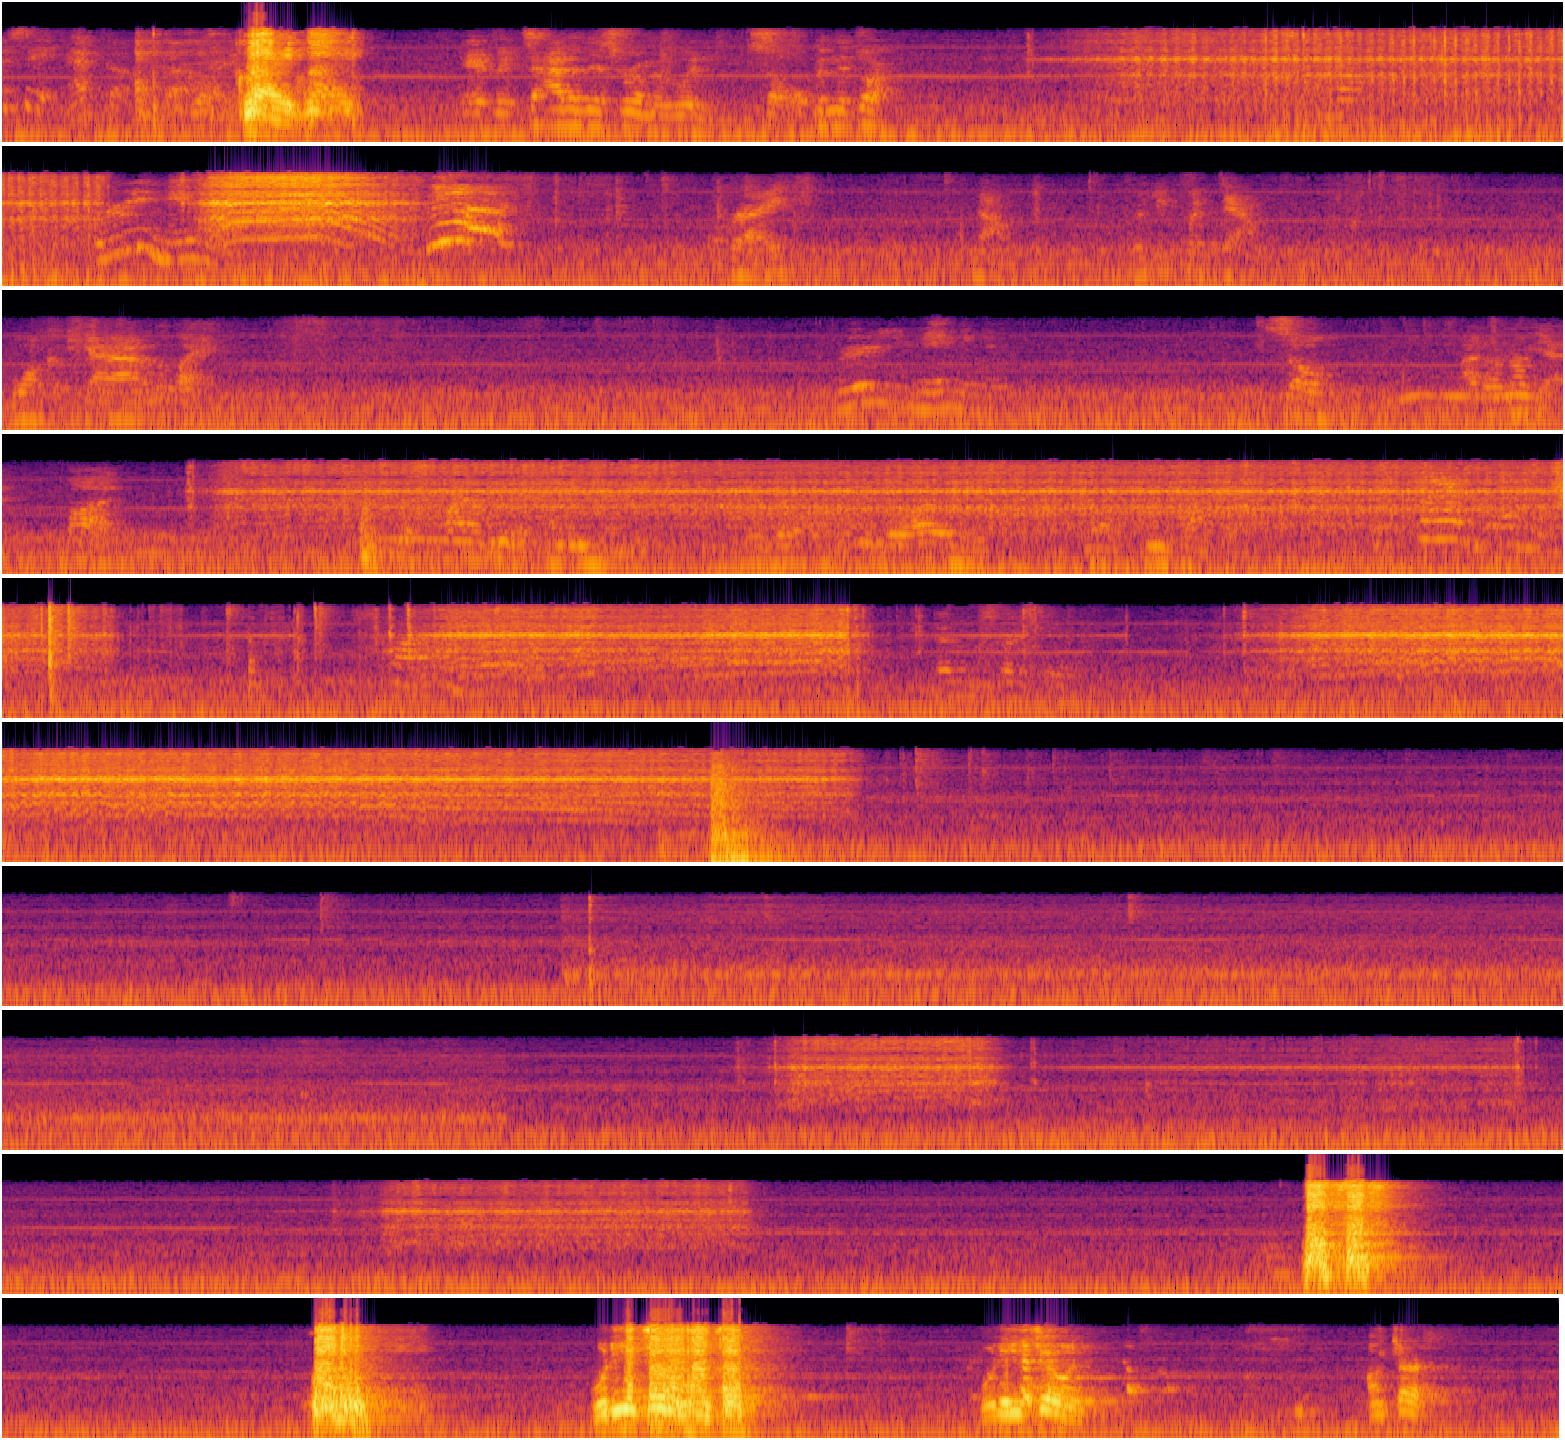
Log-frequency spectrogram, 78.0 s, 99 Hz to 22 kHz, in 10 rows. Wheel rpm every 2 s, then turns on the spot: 0, 0, 10, 40, 50, 0, 0, 0, 0, 0, 0, 0, 40, 50, 50, 40, 20, 50, 10, 60, 60, 30, 0, 0, 0, 0, 0, 0, 0, 30, 10, 0, 40, 0, 0, 0, 0, 0, 0.
4-8 58-60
